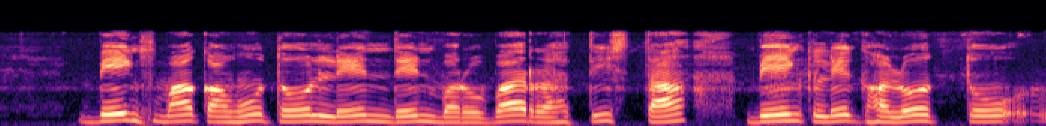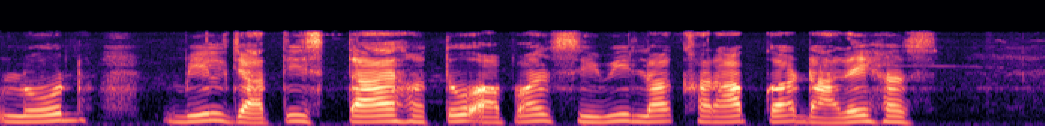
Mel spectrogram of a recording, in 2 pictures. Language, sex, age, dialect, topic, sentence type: Chhattisgarhi, female, 18-24, Central, banking, statement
